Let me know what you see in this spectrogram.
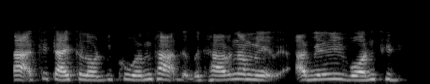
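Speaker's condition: Cerebral palsy; speech impairment

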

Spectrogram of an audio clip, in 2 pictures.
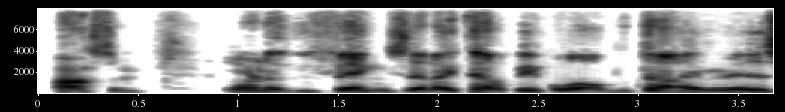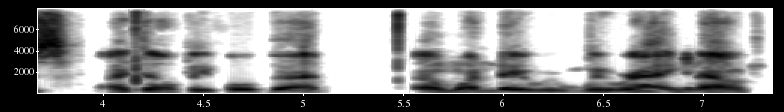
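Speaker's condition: Cerebral palsy, mild

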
